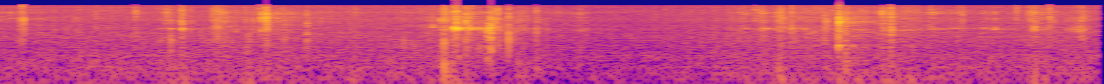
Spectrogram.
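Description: A small metal blade cuts and scrapes a dry, solid, rectangular tan bar of soap held in the hand. It makes dry, crisp, crackling crunches and sharp little snaps over a faint hiss, with brief bright bursts that stop almost at once.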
